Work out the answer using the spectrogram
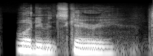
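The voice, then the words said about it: Imitation in a very deep voice. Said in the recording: “in an even deeper voice.”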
